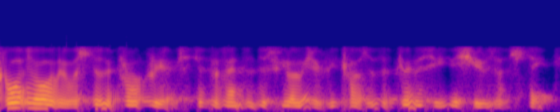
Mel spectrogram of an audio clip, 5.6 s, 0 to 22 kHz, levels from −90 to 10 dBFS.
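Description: Throughout the speech, the Codec 2 vocoder rebuilds each voice from sine waves using only pitch, voicing, energy and spectral envelope, so it sounds robotic and buzzy within a 250 Hz to 3.7 kHz band. Unlike narrowband filtering, the waveform itself is lost, which fits roughly 1.3 kbit/s.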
